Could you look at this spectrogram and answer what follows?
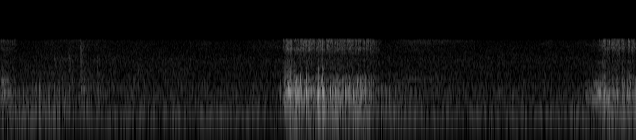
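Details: Two English Bulldog puppies napping, with rough, snorting breaths and louder snore bursts among quieter breathing noise: snoring during sleep.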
